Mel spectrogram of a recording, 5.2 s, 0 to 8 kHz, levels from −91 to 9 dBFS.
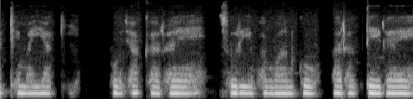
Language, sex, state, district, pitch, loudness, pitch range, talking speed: Hindi, female, Bihar, Supaul, 190 Hz, -17 LUFS, 190-195 Hz, 160 wpm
